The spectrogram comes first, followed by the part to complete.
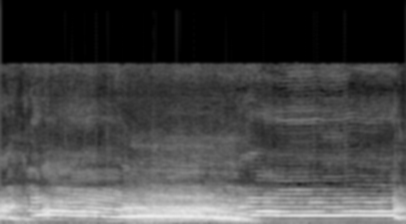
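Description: Group of men shouting a political slogan together in long, drawn-out calls: two held calls, the first dropping in pitch at its end about halfway through.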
